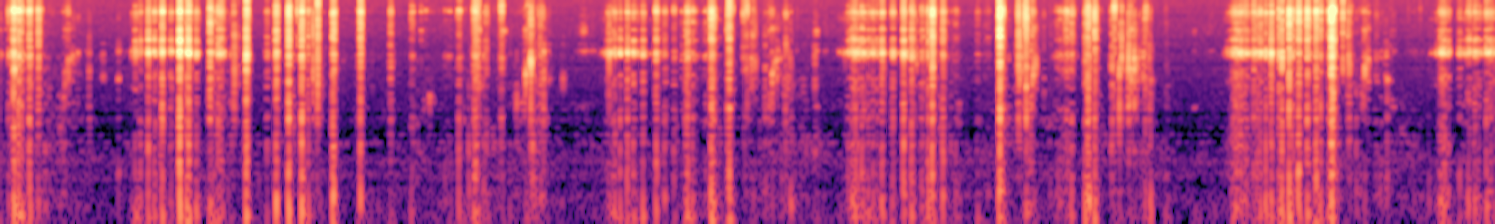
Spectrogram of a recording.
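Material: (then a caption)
Soap. A box cutter blade carves and scrapes a solid, round soap coated in pink glitter, shaving off powdery soap. Bursts of crisp, gritty crunching and scraping come in clusters with short quiet gaps, combining dull low thuds with a bright, hissy texture.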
